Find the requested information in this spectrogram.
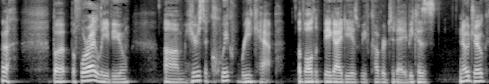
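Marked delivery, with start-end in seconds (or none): none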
